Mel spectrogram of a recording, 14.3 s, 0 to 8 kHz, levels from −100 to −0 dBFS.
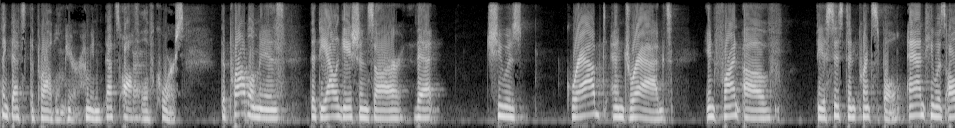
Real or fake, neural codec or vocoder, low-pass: real; none; 7.2 kHz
